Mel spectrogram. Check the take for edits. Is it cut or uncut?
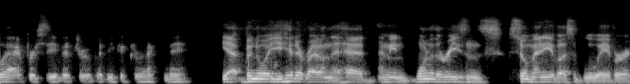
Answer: uncut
